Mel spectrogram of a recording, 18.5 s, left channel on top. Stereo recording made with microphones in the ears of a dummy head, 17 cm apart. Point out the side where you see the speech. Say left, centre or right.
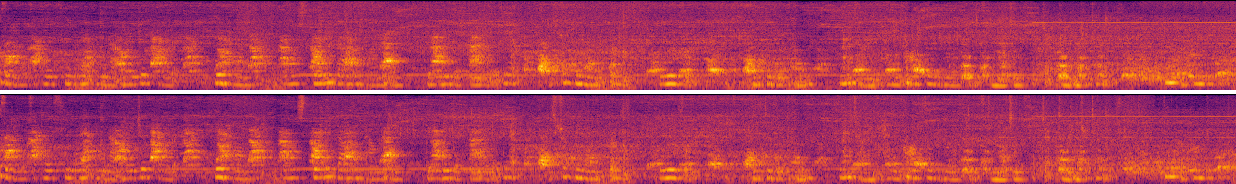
right.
